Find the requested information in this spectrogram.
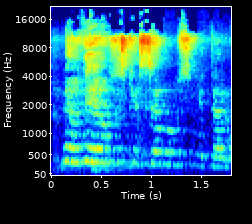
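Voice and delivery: loud, high panicked shout; alarmed cry. Retold or imitated. Friends realising they forgot Jerônimo, panicked shout.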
